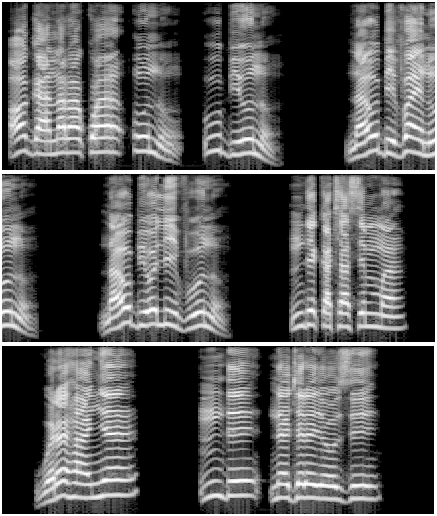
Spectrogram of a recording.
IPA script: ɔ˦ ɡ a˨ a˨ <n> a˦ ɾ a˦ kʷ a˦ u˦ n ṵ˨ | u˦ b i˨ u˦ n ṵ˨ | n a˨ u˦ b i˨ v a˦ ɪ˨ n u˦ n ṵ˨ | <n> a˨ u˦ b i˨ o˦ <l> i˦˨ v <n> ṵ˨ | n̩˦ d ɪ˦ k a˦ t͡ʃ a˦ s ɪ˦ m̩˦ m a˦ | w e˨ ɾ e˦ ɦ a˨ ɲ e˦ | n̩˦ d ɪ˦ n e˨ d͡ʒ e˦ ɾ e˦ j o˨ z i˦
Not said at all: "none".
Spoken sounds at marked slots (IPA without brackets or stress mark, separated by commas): n, n, l, n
